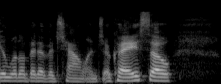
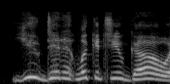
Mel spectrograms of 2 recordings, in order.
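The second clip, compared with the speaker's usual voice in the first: mock cheerleader praise; 6 semitones higher than usual.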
